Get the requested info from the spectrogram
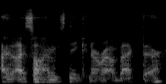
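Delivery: quiet, breathy half-whisper. Playing a character who half-whispers a warning to a companion: half-whispering to Talos. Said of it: "whispers to Talos".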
